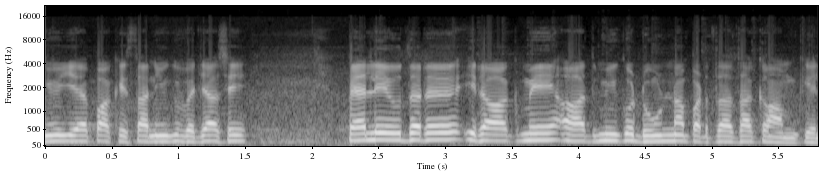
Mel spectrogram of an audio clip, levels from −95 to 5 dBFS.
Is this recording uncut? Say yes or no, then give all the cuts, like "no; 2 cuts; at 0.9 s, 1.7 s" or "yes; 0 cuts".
yes; 0 cuts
